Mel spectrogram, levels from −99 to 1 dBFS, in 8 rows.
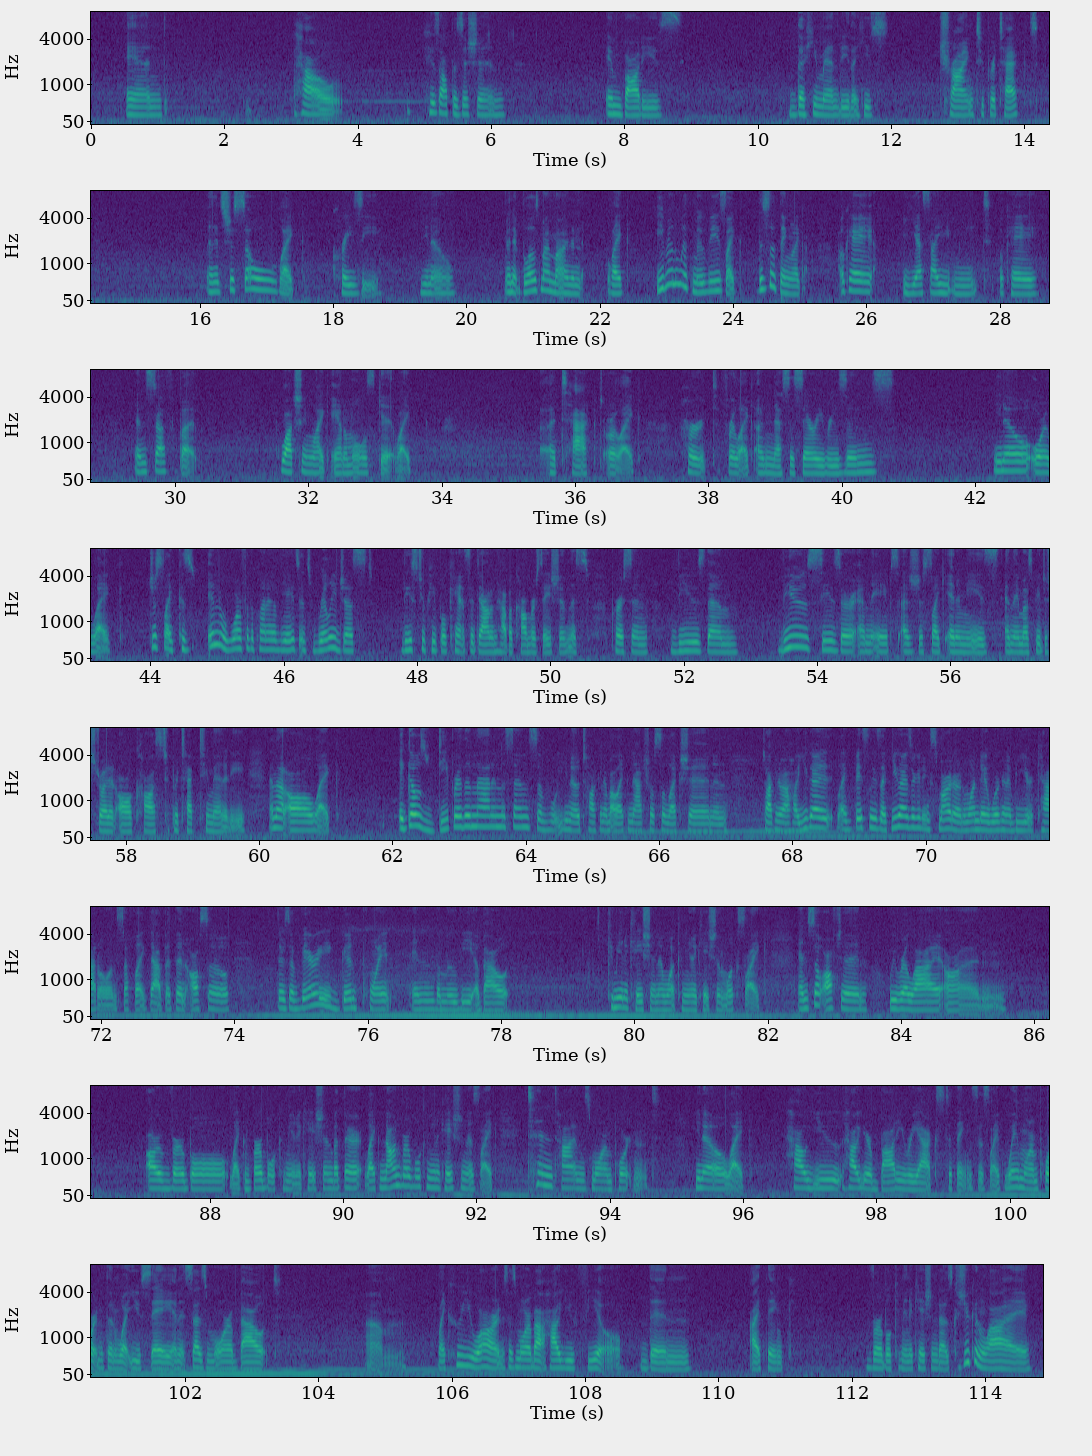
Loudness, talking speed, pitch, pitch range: -45 LUFS, 130 wpm, 175 Hz, 150-190 Hz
